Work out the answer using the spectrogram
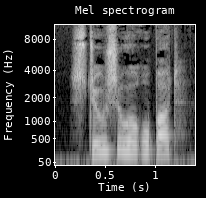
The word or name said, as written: støvsugerrobot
